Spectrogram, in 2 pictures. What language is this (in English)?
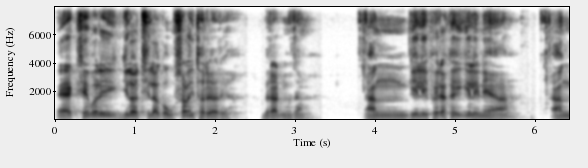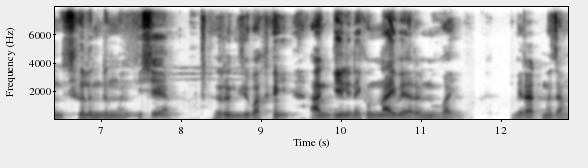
Bodo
